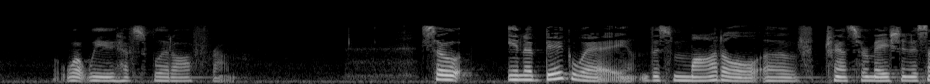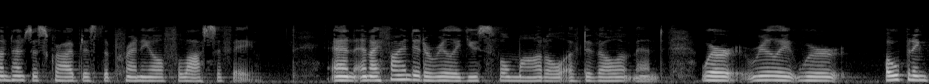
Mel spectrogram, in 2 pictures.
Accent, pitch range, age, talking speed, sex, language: American, 165-185 Hz, 60-79, 120 wpm, female, English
